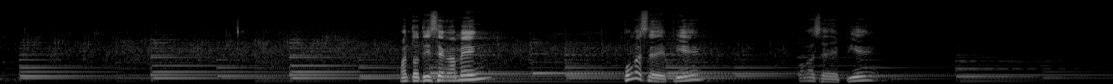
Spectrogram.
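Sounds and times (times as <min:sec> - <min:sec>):
loud clapping: 0:00.0 - 0:08.6
speech: 0:04.0 - 0:05.0, 0:06.2 - 0:07.1, 0:08.0 - 0:08.8.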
